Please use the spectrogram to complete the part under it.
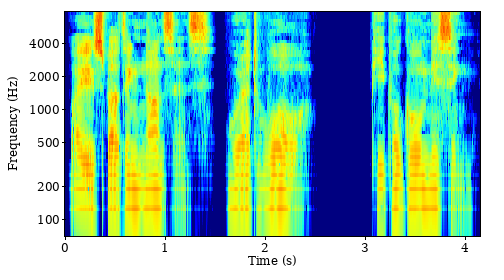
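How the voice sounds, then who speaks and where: A man voicing a stoic, honorable samurai warrior in a video game, speaking in a measured, solemn and restrained way. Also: on the low side, animated, dry recording, studio quality. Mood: solemn, resolute. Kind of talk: dramatic video game voice acting.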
